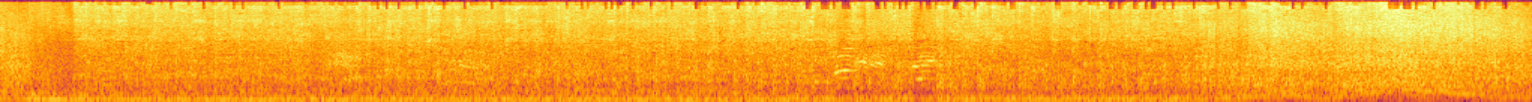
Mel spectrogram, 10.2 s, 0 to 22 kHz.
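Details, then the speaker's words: 1965 Mustang coupe with a 331 stroker V8, timing freshly dialed in: deep, strong V8 rumble that fires and holds, then climbs cleanly with throttle; normal start and rev, engine runs healthy. "And since filming it, I've gotten the timing dialed so this thing fires up and runs awesome."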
